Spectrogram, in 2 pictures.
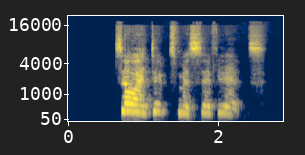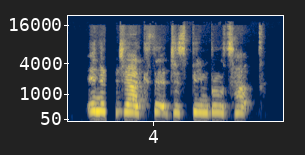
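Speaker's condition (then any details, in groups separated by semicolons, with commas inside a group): Deafness; effectively profoundly deaf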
